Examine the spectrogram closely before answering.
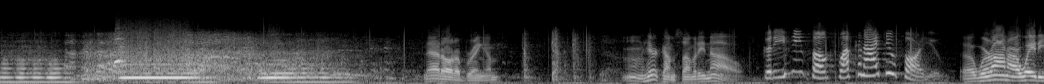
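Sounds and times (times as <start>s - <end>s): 
speech: 0.0s - 1.4s, 4.5s - 5.2s, 6.3s - 10.4s
car horn blaring at a roadside auto court: 0.0s - 3.6s
laughter: 0.6s - 4.4s.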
